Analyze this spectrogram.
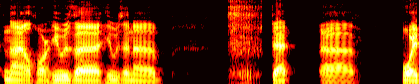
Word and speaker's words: Niall Horan: I don't even remember how to pronounce that person's name. Yeah, it's Niall Horan.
